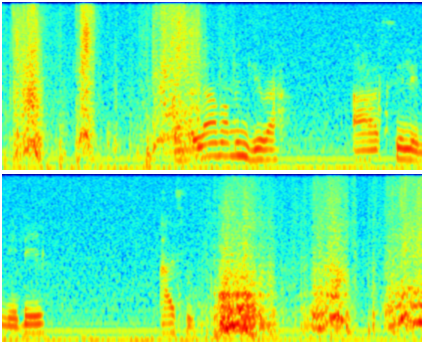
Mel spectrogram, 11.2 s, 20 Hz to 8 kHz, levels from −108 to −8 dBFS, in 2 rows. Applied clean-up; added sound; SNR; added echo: none; Zipper (clothing); -4 dB; none.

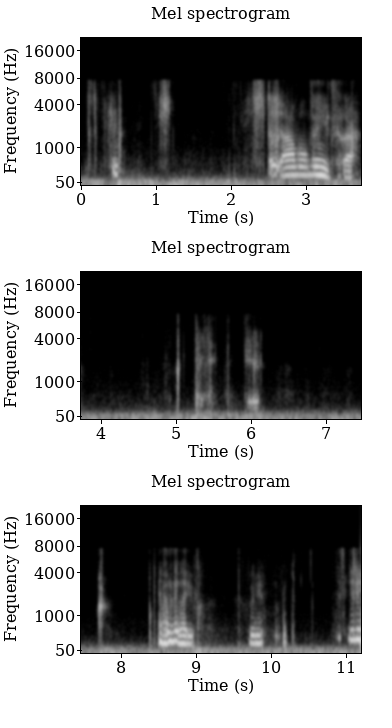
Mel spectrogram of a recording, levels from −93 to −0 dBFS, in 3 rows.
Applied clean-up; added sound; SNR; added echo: neural diffusion model UNIVERSE++.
